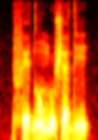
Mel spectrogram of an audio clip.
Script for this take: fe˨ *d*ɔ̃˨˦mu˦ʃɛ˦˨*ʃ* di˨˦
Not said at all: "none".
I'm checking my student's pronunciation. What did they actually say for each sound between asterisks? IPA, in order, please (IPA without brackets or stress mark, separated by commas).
d, none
